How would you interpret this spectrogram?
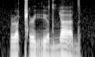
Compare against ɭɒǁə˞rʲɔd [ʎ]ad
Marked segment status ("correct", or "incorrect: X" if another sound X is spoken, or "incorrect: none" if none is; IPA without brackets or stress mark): correct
